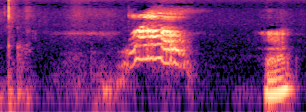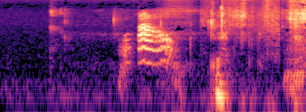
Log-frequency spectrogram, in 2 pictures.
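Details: Domestic cats eager for cat food give short, strained meows indoors: three or four harmonic cries spaced about a second apart, with low thumps and a person speaking briefly nearby.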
